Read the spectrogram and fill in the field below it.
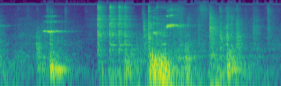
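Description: A part squeaks and rubs during a condo rehab, a few short scraping squeals and creaks at close range, uneven and fairly loud.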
